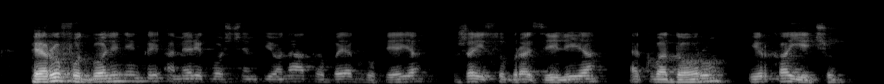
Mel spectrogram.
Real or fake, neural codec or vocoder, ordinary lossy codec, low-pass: real; none; AAC, 48 kbps; 7.2 kHz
